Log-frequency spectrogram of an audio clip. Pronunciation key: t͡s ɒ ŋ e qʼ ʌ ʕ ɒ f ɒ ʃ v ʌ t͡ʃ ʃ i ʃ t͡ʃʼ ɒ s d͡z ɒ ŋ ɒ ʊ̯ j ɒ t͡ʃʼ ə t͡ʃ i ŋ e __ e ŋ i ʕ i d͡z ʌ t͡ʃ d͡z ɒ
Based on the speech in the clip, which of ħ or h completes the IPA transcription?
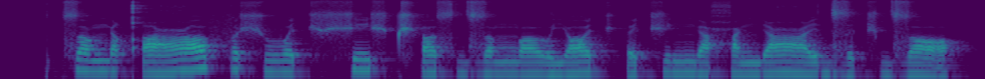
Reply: ħ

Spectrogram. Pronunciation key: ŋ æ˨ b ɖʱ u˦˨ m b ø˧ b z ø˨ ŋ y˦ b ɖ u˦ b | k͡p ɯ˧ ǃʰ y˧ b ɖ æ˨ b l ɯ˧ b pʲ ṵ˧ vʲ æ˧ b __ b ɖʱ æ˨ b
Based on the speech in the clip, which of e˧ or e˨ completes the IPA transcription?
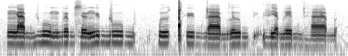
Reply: e˧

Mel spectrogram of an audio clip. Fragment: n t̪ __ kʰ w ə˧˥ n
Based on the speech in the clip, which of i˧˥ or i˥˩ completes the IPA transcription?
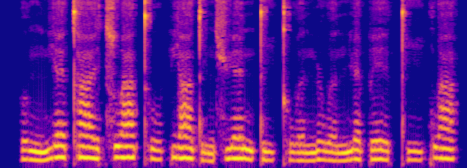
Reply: i˧˥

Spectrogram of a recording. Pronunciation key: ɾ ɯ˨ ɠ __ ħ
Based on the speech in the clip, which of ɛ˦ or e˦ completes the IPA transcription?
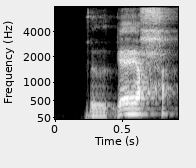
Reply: ɛ˦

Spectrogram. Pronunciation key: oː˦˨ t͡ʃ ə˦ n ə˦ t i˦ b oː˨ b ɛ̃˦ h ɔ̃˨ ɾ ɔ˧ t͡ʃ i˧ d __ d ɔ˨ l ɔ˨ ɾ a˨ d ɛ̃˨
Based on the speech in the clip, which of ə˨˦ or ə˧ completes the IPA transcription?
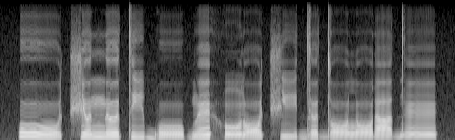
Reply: ə˧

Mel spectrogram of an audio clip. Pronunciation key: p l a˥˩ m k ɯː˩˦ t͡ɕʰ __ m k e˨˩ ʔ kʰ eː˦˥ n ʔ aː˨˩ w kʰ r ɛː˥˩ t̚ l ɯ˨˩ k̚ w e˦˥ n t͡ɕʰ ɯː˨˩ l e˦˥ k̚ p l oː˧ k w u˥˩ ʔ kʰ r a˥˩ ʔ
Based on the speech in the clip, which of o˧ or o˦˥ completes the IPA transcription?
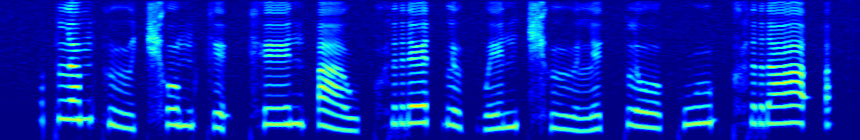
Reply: o˧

